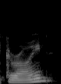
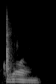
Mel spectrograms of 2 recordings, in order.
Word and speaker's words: Gloin: Did you say his name was Groin? No, Gloin.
